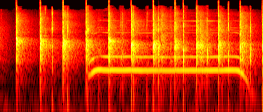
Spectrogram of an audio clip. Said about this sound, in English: Woo! Stop clapping.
